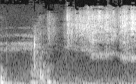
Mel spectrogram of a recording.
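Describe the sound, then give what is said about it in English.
A handful of dice, including an extra plot die, clatter and rattle together in a dense, bright, continuous jangle for about a second, following a couple of brief clicks. No one speaks. “And there's your handful there of dice.”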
